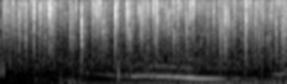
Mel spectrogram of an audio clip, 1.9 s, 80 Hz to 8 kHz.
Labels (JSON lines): {"label": "biophony", "recorder": "SoundTrap 300"}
